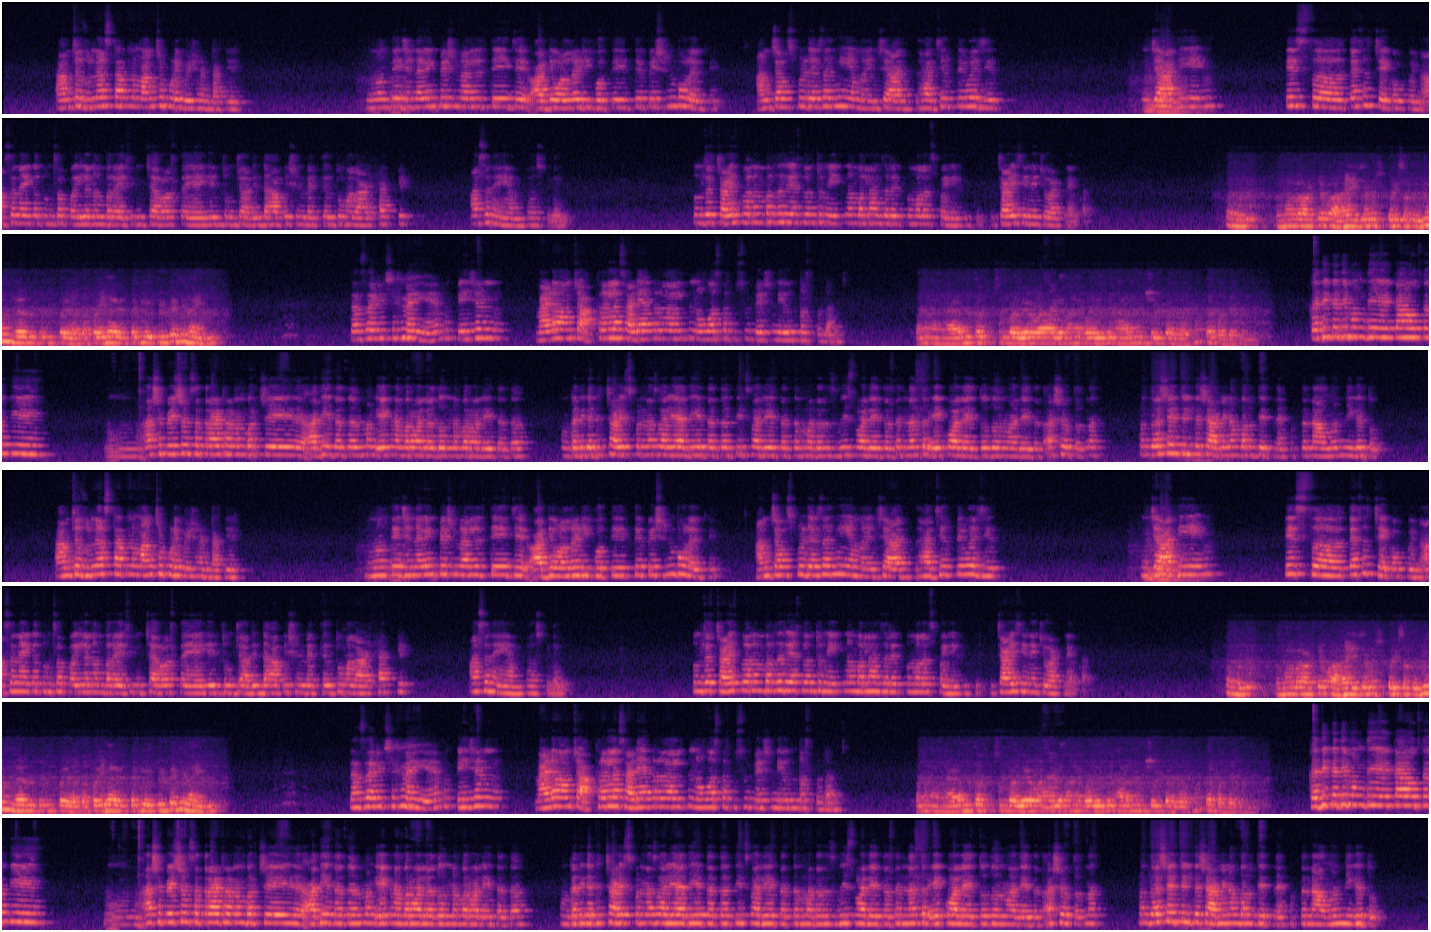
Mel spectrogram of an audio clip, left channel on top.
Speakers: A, on the right (about 65°); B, on the right (about 30°).
A: आमच्या जुन्या स्टाफने मागच्या पुढे पेशंट टाकले.
B: अच्छा
A: मग ते जे नवीन पेशंट आलेले ते जे आधी ऑलरेडी होते ते पेशंट बोलाल ते आमच्या हॉस्पिटलचा नि एम आय जे हजीर ते हजीर
B: बरोबर
A: जदीी
B: आहे
A: येन तेच त्यासच चेकअप होईन असं नाही का तुमचा पहिला नंबर आहे त मी चार वाज नाहीं यांई तुमच्यां आधी दहा पेंशन भेटतील तुम्हांला आंठ टाकते असं नाहीं आहे आमच्यां हॉस्पिटल तुमचां चाळीस नंबर जरी असलां आणि तुम्हीं एक नंबरला हजर आहेतं तुम्हाला पहिलें कि चाळीस येण्यांची वाटते पणं
B: म्हंजे तुम्हांला वाटतं बरं हां यांच्या पैसा तरं देऊच द्या यचां तूम्ही पहिला आतां पहिलं कधीं ये कधीं नाहीं.
A: तसां विषयं नाहीये हे पणं पेशं मॅडम आमच्यां अकरालां साडे अकरां आलें नऊ वाजतांपासूंन पेशंट येऊंन बसतांत आमचे
B: मॅडम तरं तुंम वेळं वां
A: मग
B: गेलां नाहीह ते मॅडम प शि करतं त्याऊ पद्धतीने
A: कधीं कधीं मंग ते कायं होतं की मंग असे पेशंट सतरा अठरा नंबरचे आधी येतांत तरं मंग एक नंबरवालां दोन नंबरवालेेत तंथ. कधीं कधीं चाळीस पन्नास वांले आधी येतांत तरं तीस वांले येतांत तरं मंग वीसं वांले येतांत तरं नंतर एक एक वांला येतो दोन वाले येतांत. असे होतातं नां पणं जसे येतीलं
B: बरोबर
A: तसें आम्हीं नंबरचं देतं नाहीं फक्तं नांव नोंद नि घेतों.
